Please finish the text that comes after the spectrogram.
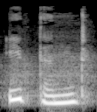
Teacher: In the case of the, s, z, followed by n, the plosive is nasally released by lowering the soft palate, so that in the word eaten, for example, the tongue does not move in the toned sequence, but the soft palate is lowered at the end of the, so that compressed air escapes through the nose.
